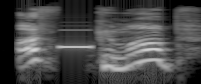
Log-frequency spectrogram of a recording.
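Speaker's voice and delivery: loud, high angry threat; real outrage, shouted high; furious outburst. Real, not acted. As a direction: blow up at the very idea. Outraged about cheating with minor.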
